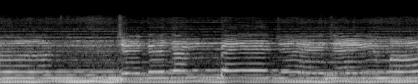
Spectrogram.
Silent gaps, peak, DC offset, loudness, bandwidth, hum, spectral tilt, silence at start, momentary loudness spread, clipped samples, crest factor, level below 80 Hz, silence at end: none; -8 dBFS; under 0.1%; -18 LUFS; 10.5 kHz; none; -6 dB/octave; 0 s; 3 LU; under 0.1%; 12 dB; -48 dBFS; 0 s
